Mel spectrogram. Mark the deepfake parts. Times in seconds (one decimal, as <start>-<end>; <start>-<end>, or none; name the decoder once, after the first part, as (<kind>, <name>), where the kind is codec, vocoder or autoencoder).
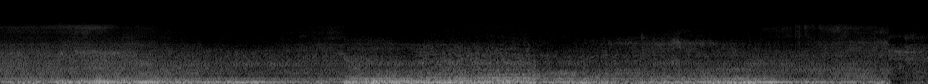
0.0-4.2 (codec, ZipCodec); 5.3-9.3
